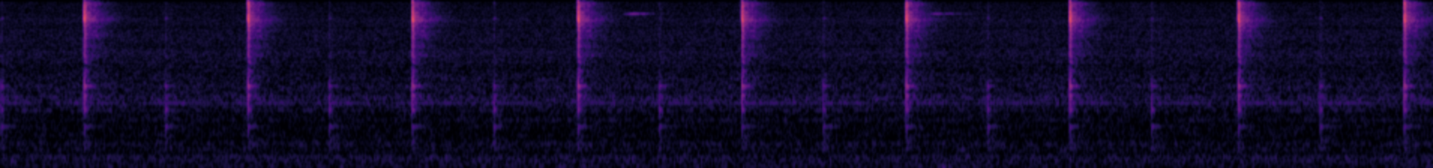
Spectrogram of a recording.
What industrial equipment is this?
valve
